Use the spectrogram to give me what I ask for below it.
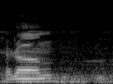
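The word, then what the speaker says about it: wrong: আর ডি সোরড ডাব আর ও এন জি রং এ এন এস ডব E Arsha N এস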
